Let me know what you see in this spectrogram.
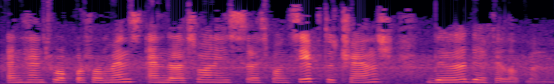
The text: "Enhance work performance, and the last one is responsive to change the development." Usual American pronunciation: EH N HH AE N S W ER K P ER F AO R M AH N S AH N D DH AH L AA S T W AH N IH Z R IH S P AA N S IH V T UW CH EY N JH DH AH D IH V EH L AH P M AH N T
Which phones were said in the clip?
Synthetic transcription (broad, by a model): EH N HH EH N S W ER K P ER F AO R M AH N S AH N D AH L AA S T W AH N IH S R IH S P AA N S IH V T UW CH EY N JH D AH D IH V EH L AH P M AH N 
